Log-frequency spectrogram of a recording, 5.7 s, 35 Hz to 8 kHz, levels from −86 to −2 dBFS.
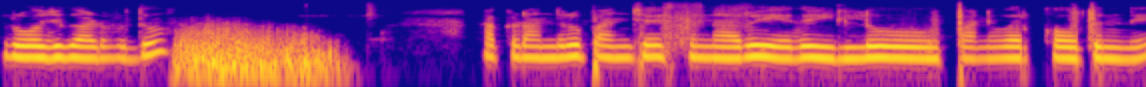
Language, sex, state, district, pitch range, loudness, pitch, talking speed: Telugu, female, Andhra Pradesh, Srikakulam, 215-230 Hz, -14 LUFS, 220 Hz, 105 wpm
